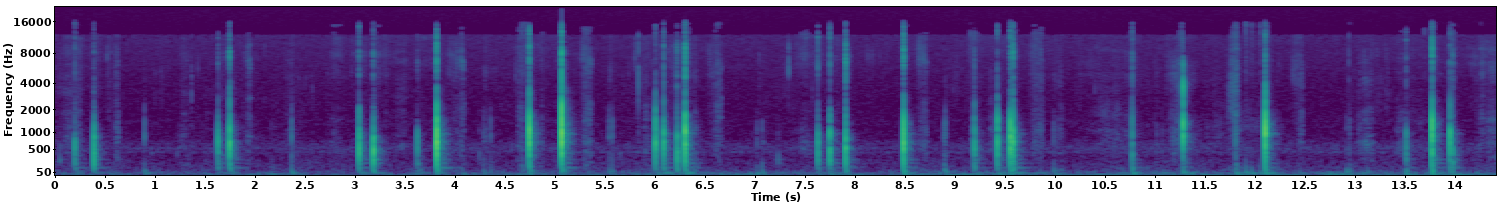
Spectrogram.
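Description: Fingertips press and pop the hollow bubbles of an octagonal blue silicone pop-it fidget toy lying flat on a glittery surface. About twenty short, dry, irregularly spaced pops are heard, clicky and centered around 1 kHz, each stopping instantly with no ring, separated by near silence.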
